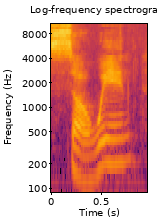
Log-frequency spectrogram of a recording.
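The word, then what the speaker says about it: Samhain: festival that is spelled as SEM hain but pronounced is so win just like Sam yes and it means summer's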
